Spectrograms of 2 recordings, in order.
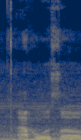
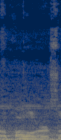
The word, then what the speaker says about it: Apollo Ursa: Appaloosa, or Apollo Ursa as it's supposed to be pronounced, but Konami fucked up that translation.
